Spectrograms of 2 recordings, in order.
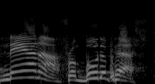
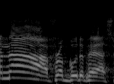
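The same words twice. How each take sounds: First: Nana with a flat A as in "nanny"; first-guess pronunciation. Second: Nana as NAH-nah, open A; corrected pronunciation. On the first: Host welcoming a viewer from Budapest, Nana mispronounced as NAN-uh. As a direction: say Nana as NAN-uh, rhyming with banana's end. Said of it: "not Nana". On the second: Host re-announcing the Budapest viewer, Nana said as NAH-nah. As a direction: say Nana with "ah" in both syllables. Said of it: "It's Nana". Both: Real, not acted.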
